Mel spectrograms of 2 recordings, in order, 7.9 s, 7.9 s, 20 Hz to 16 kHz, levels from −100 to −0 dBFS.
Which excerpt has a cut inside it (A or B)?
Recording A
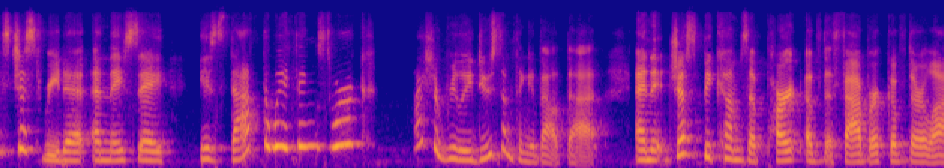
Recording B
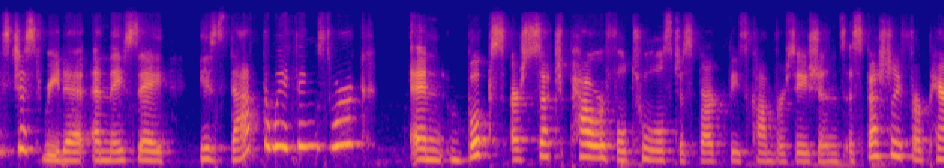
B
